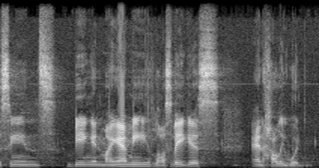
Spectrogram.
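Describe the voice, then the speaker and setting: A fairly low-pitched woman with a Brooklyn accent and a flat, monotone delivery. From US, Brooklyn, New York (Puerto Rican family). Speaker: convert giving testimony, former personal trainer. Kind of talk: testimony.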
